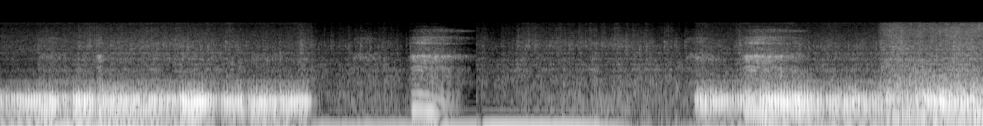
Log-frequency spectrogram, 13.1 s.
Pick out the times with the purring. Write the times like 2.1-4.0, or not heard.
0.0-4.2, 9.2-13.0.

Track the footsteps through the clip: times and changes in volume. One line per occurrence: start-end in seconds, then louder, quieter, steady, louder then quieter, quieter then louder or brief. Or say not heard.
not heard.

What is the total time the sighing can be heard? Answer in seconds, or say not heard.
4 s.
